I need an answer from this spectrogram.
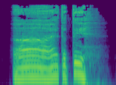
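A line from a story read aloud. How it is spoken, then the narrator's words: Tired drawl. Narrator (Russian): устало протянул император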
